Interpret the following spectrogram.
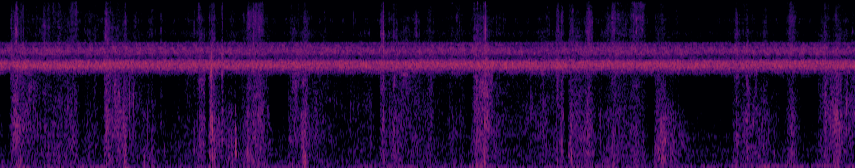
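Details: Grass insects chirping on an early autumn night, a dense, steady high-pitched chorus that never pauses, with sharp crunching footsteps from someone walking through at irregular intervals.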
